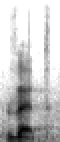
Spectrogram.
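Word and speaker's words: wrath: from my royal अर्थ royal रथ ठीक है तो रथ मींस क्या होता है यहां पे कि जैसे यह जो डब्लू है ना यह साइलेंट है रथ का मींस होता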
